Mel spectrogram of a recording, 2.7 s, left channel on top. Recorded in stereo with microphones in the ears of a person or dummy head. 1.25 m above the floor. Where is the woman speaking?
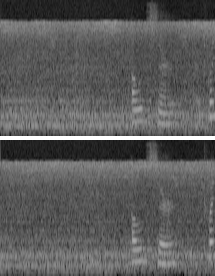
5° right (ahead or behind), 1.1 m; by 2.7 s 45° right (ahead or behind), 0.9 m.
